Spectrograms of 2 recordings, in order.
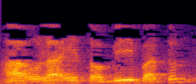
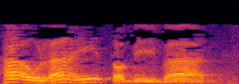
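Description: First: The vowel before the final t is short. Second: The vowel before the final t is long. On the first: It sounds like a single female doctor. The speaker calls it wrong. "Kalau dibaca pendek nanti tertukar sama yang mufrad" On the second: It refers to several female doctors. The speaker calls it right. "Maka dipanjangkan cara mengucapkannya"

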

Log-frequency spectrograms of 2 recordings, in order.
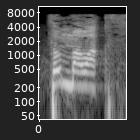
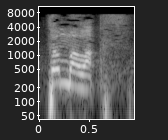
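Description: Both takes have the same delivery.

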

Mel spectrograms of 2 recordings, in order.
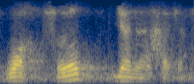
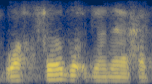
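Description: First: The daad is held clearly, separate from the jeem. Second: The daad gets a bouncing release before the jeem. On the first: The speaker calls it right. "وباقي القراء هيفصل بين الاثنين" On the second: The speaker calls it wrong. "ما تقراش ... لا، لأن الضاد لا تقلقل"

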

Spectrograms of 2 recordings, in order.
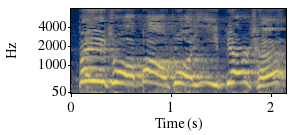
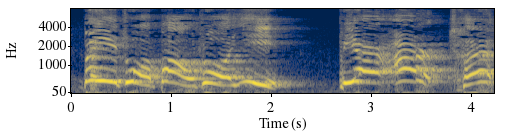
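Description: First: The word 边 is said without an r ending. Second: The word 边 is said with an r ending. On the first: The line counts as seven syllables. "还是七个字" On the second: The line counts as eight syllables. "儿化音"

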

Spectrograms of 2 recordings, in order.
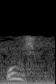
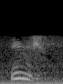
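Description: First: The word begins with a u vowel. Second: The word begins with an i vowel. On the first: The speaker calls it wrong. "لا أتي بهمزة الوصل مضمومة، ... وليس امشوا" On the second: The speaker calls it right. "أقول امشوا"

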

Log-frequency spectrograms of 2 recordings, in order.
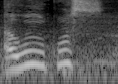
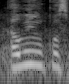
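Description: First: The waw is followed by a u vowel. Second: The waw is followed by an i vowel. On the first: "لأن الهمزة مضمومة" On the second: "بالكسر لأنه الأصل في التخلص من الساكنين"

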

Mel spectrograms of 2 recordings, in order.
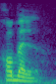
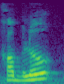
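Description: First: It is said qabl, ending in a consonant. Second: It is said qablu, ending in -u. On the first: "bukan qabl" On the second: "bukan qablu"

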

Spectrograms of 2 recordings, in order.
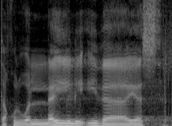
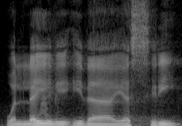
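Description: First: The last word stops on a light 'r'. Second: The last word ends with a long 'ee' vowel. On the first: "الأمثل فيها الترقيق عند الوقف" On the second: "إشارة إلى الياء المحذوفة"

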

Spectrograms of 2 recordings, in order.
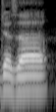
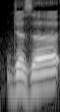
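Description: First: The final glottal stop is softened or dropped. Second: The final glottal stop is clearly pronounced.

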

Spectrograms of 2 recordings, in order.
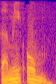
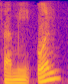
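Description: First: The word ends with an m sound. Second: The word ends with an n sound. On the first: "jadi samium" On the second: "yang asalnya samiun"

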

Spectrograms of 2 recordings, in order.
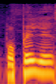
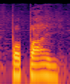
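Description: First: The name is read with Spanish sounds. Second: The name is said with English sounds. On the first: The speaker calls it wrong. "originalmente en inglés no se pronuncia Popeye" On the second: The speaker calls it right. "sino Popeye"

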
